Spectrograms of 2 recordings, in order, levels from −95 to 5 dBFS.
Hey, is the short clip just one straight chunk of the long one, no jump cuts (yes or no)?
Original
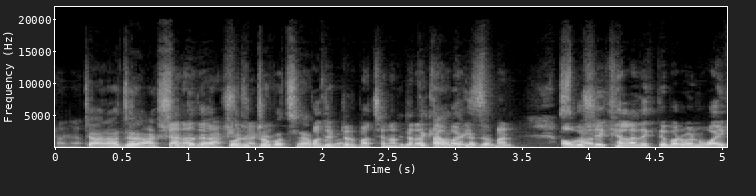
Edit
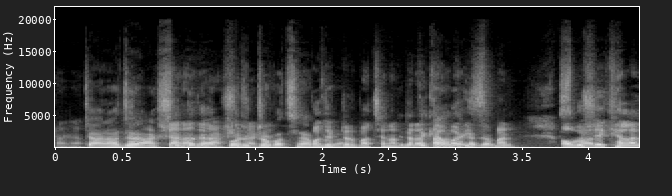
yes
